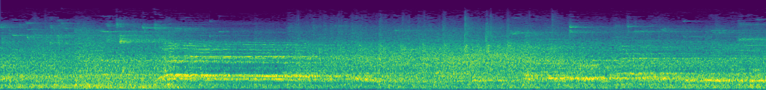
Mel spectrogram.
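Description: Basketball game in play: a ball bouncing on a hardwood court, with players' and spectators' voices mixed in.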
